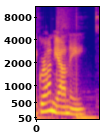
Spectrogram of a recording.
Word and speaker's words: Gragnani: It was unclear what issue they had with Gragnani, of Isle-Bizard, Q, who says his name the Latin way, not pronouncing the second G.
